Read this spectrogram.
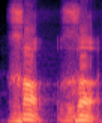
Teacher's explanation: Baru yang ketiga, bahagian atas halqum, yakni huruf kha dengan gha. Jadi bila kha dengan gha, dia ada seperti getaran ataupun seperti kita nak buang kahak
